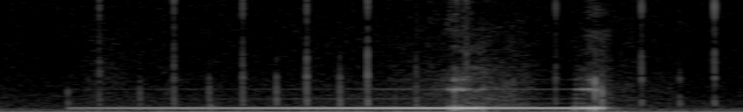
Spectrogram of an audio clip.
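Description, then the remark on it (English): A phone line ringing out: one long, steady electronic tone lasting about two seconds, with faint regular clicks in the background and no voices. “So you can see how we answer the phone every time.”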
